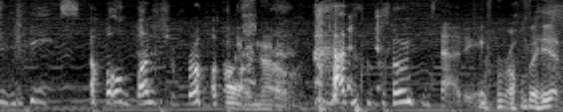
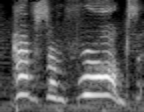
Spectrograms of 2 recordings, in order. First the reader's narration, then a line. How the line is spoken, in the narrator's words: Bofus is going to yell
